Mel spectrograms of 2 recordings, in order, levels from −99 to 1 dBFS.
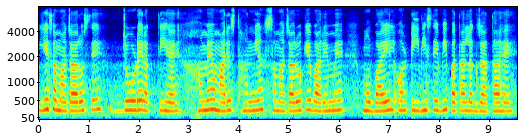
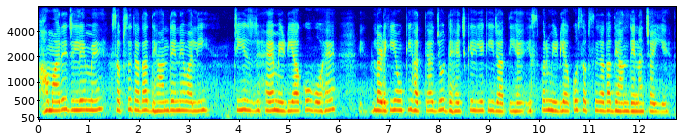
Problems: background sounds at intervals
